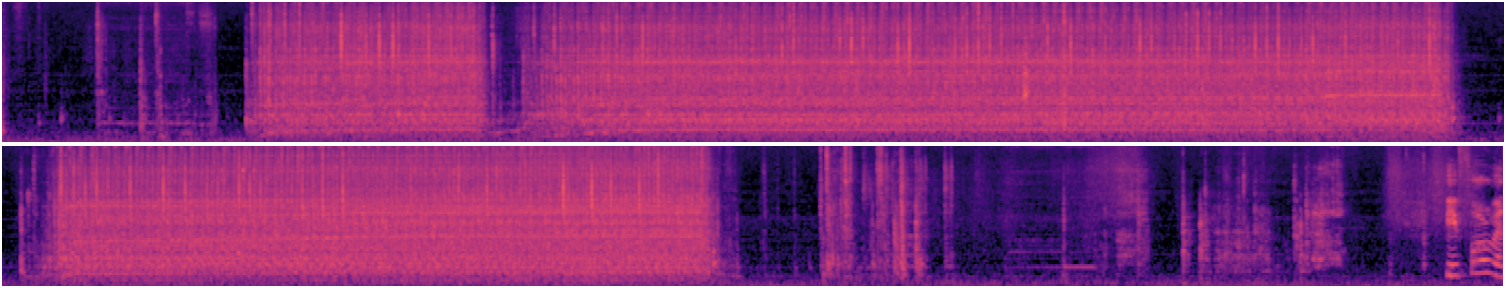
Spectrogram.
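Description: Bernina sewing machine stitching straight quilting lines through a batting-backed fabric panel. It runs steadily for about twelve seconds with a brief dip, stops for about a second, then runs again for about seven seconds before stopping. Before and after the stitching there are quieter clicks and rustles of fabric being handled.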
